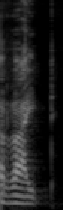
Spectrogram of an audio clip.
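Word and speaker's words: right: के रूप में कीजिएगा और आई जीएसटी जब भी आपको किसी भी वर्ड के अंतिम में दिखेगा उसका उच्चारण आइट के रूप में कीजिएगा तो क्या हो जाएगा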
